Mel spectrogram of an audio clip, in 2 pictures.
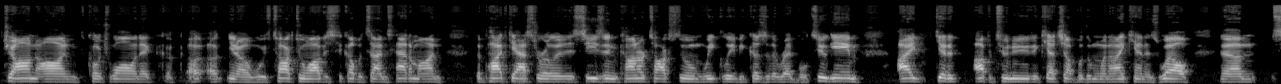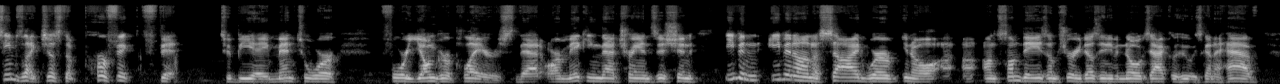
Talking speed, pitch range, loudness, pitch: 220 wpm, 130-145 Hz, -21 LUFS, 135 Hz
